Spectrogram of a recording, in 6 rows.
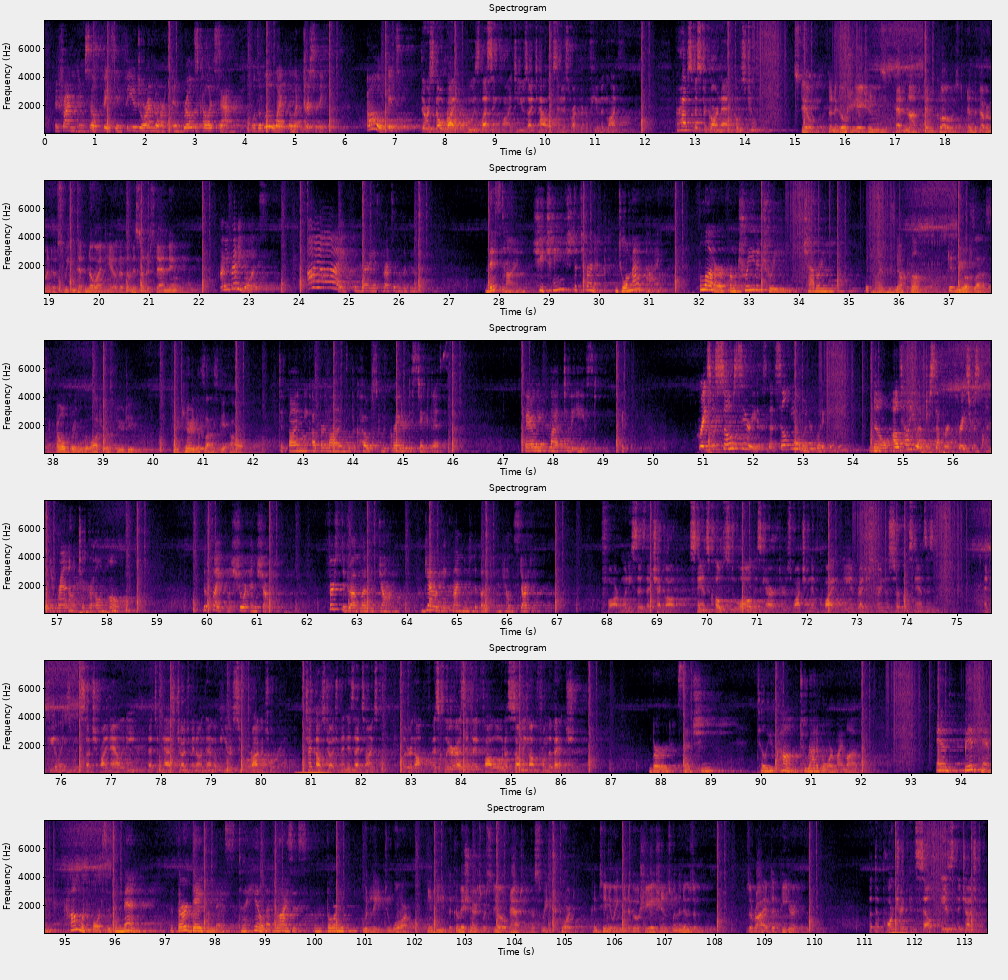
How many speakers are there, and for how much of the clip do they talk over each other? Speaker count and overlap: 8, no overlap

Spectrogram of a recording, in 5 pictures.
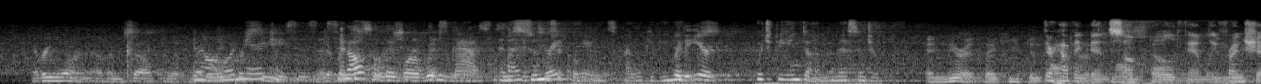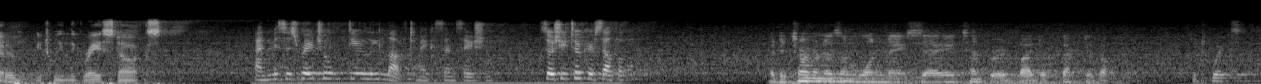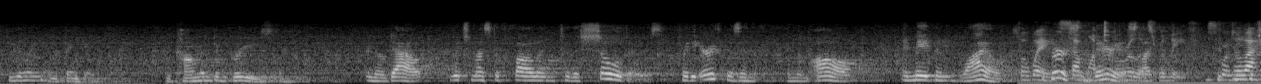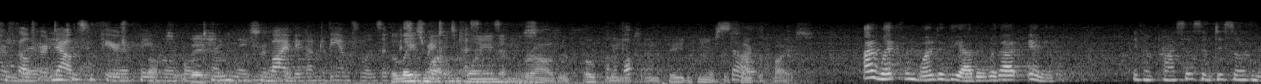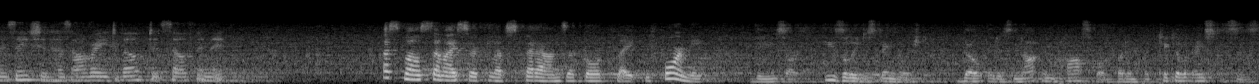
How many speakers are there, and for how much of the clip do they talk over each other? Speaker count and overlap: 8, about 27%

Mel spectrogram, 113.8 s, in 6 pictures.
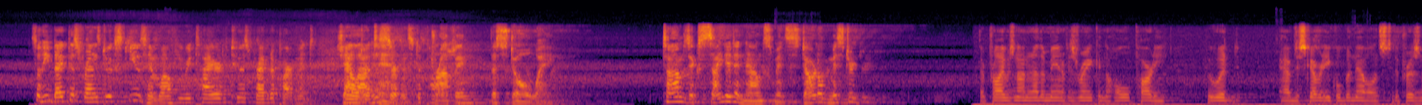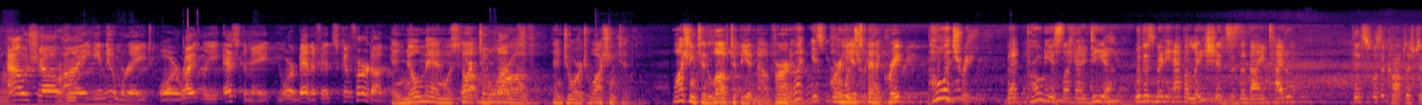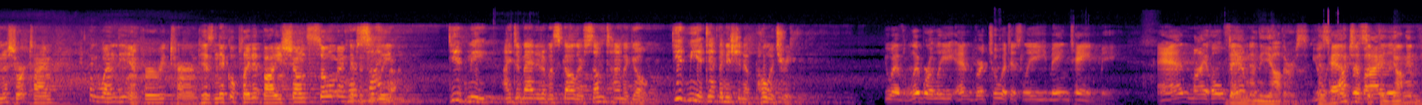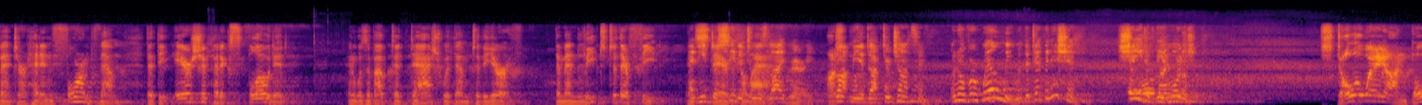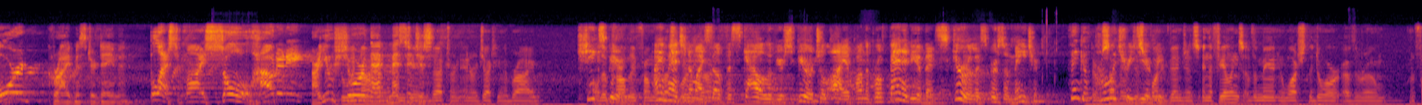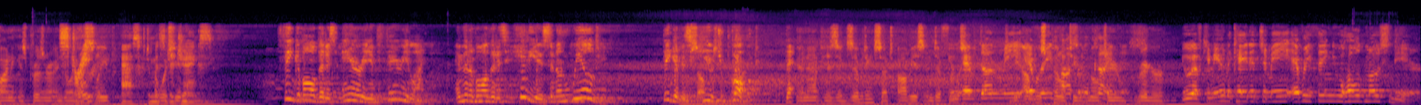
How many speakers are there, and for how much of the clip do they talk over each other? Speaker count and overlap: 6, about 21%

